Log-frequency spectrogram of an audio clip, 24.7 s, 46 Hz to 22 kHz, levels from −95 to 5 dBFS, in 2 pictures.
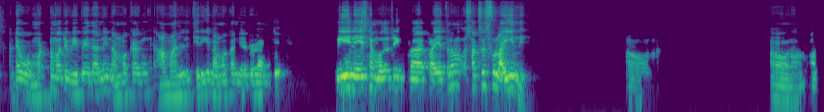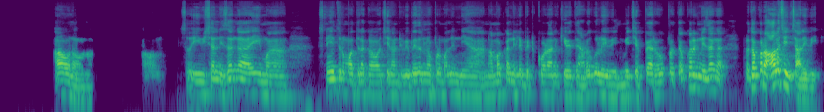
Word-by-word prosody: అంటే - - -6 0.3
మొట్టమొదటి 150 +8 -5
వీభేదాన్ని 130 +4 -3
నమ్మకం 130 +4 -6 0.3
ఆ 105 - 0
మళ్ళి 110 +1 -5
తిరిగి 135 +2 -4
నమ్మకం 125 +3 -6
నిలపడానికి 120 - -3 0.9
మీరు 345 +2 +10
వేసిన 165 0 +3
మొదటి 155 +2 +1 0.2
ప్ర 145 - +2 0.2
ప్రయత్నం 135 +10 +1 0.2
సక్సెస్‌ఫుల్ 205 +4 +2
అయింది. 340 0 +3 1.6
అవును. 85 +1 -15 1.7
అవునువును. 95 -3 -6 1.3
అవునవును. 95 -9 0 0.8
అవును. - - -14 0.3
సో, - - -14
ఈ - - -1
విషయాలు 145 +4 -1
నిజంగా 150 -1 0 0.2
ఈ - - -3
మా 115 - -4 0.8
స్నేహితుల 145 0 0
మధ్యలో 125 -1 -1
కావచ్చు. 120 0 -2
ఇలాంటి 120 -1 -6
విభేదాలు 130 +3 -1
ఉన్నప్పుడు 125 0 -4
మళ్ళీ 125 +2 -5
న్యా 110 -1 -6 0.2
నమ్మకం 125 +4 -3
నిలబెట్టుకోవడానికి 120 0 -4
ఏవైతే 110 0 -3
అడుగులు 115 +2 0
ఇవి 110 -1 -4
మీరు 110 0 -4
చెప్పారో, 125 +1 0
ప్రతి 130 - -4
ఒక్కరికి 180 -1 +1
నిజంగా, 160 +1 +1 0.4
ప్రతి 175 - +4
ఒక్కరు 230 - +8
ఆలోచించాలివి. 350 -2 +5
130 Hz, 115 wpm, -23 LUFS, 115-150 Hz, 1.7 s, మీరు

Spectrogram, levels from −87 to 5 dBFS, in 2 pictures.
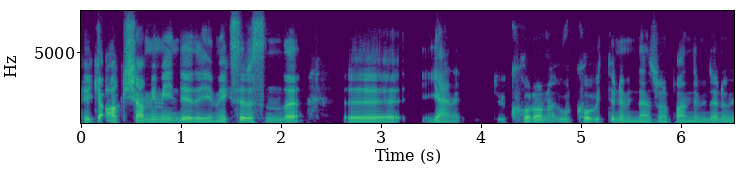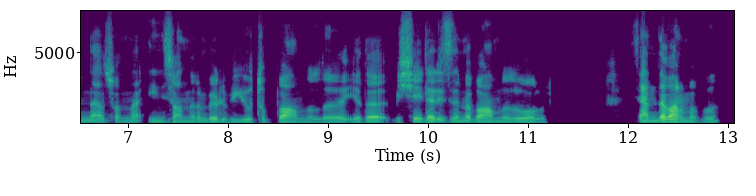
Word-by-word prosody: Peki 110 -1 +1
akşam 120 +5 +3
yemeğinde 135 -5 -1
ya 105 -2 +4
da 100 - 0
yemek 95 +5 -2
sırasında, 125 -3 +1 0.5
ııı, 95 +1 +1 0.2
yani 85 0 -2 0.5
korona, 110 +4 -1 0.2
Covid 110 -1 -2
döneminden 100 -3 -3
sonra, 100 -1 -6
pandemi 100 +3 -5
döneminden 110 0 -3
sonra 110 +1 -4
insanların 95 +2 -4
böyle 100 -1 -1
bir 95 - -6
YouTube 105 +3 -5
bağımlılığı 85 0 0
ya - - -5
da 95 0 +3
bir - - -6
şeyler 95 +3 +4
izleme 105 +1 -2
bağımlılığı 90 +1 +1
olur. 90 -2 -3 0.8
Sende 100 +7 +6
var 175 -4 +10
mı 90 -6 -5
bu? 155 +6 -8
100 Hz, 145 wpm, -26 LUFS, 95-115 Hz, 0.8 s, var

